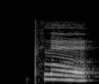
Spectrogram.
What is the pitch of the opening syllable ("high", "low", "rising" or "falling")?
low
